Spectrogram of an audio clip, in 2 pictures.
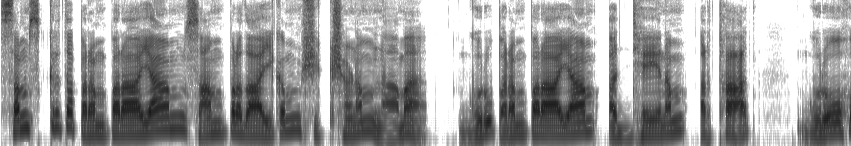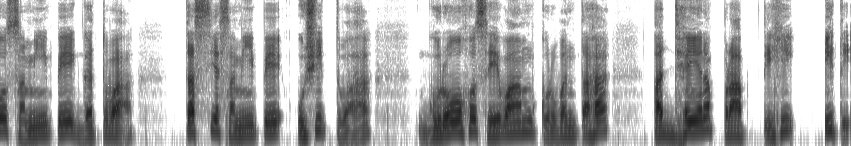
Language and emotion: Sanskrit, neutral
